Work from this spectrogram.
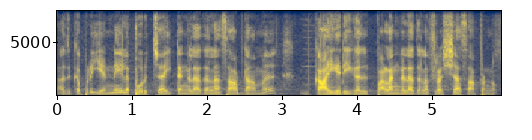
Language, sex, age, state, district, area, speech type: Tamil, male, 30-45, Tamil Nadu, Coimbatore, rural, spontaneous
